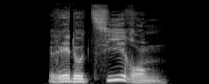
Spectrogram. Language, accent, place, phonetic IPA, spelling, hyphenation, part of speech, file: German, Germany, Berlin, [ʁeduˈt͡siːʁʊŋ], Reduzierung, Re‧du‧zie‧rung, noun, De-Reduzierung.ogg
- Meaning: reduction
